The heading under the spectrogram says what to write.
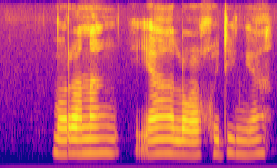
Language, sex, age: Northern Sotho, female, 23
